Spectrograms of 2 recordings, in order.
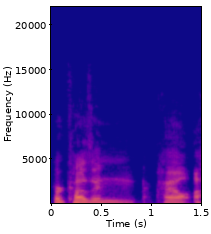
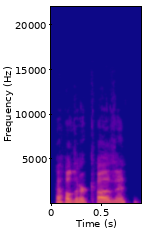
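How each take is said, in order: First: Said in the usual way. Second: Laughing. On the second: Real, not acted.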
